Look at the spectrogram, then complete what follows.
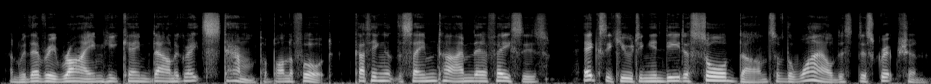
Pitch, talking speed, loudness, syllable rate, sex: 140 Hz, 180 wpm, -19 LUFS, 5.0 syllables/s, male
